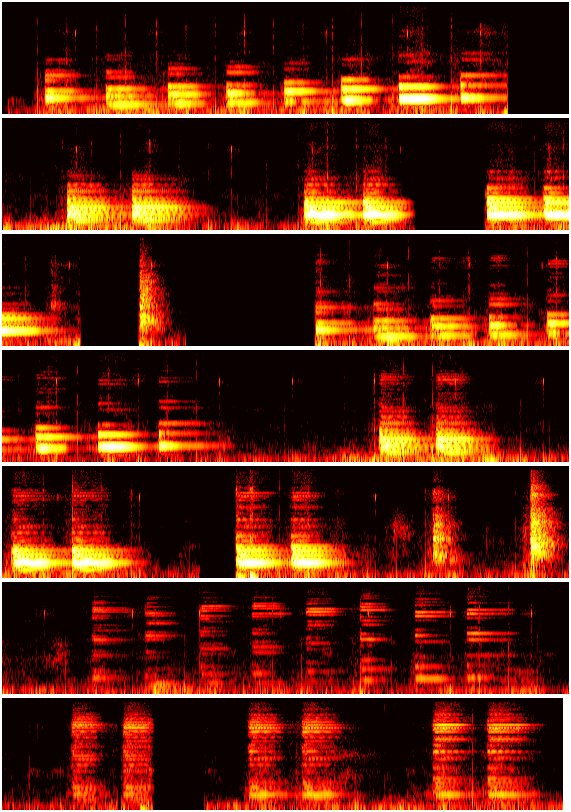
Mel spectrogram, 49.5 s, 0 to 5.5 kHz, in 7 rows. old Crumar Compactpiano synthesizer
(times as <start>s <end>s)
0.4s 6.4s, 7.8s 9.7s, 10.8s 12.2s, 13.1s 14.8s, 18.1s 24.0s, 25.8s 27.6s, 28.4s 30.0s, 31.3s 32.8s, 36.5s 42.0s, 43.3s 44.5s, 45.5s 46.8s, 47.8s 49.5s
